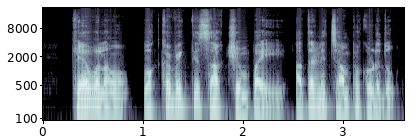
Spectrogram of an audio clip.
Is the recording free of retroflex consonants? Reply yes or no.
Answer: no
